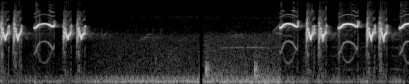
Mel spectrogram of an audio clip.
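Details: Gelatik batu, the cinereous tit, in a masteran with nine variations: quick clusters of high chirps and swooping whistles, a brief pause with low hum, then a rapid run of similar looping notes.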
